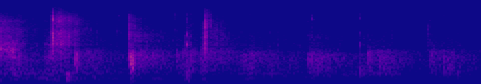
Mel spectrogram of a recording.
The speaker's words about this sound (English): That was the weakest clap ever.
